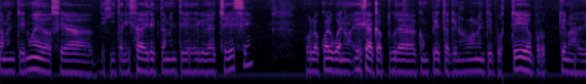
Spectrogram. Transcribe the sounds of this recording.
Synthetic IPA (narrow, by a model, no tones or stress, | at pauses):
amẽ̞nt̪enweβaosead̪ixit̪alisaðaðiɾek̚t̪amẽnt̪eðezðeleat͡ʃeese | poɾlokwalβwe̞no̞eslakap̚t̪uɾako̞mplet̪akeno̞ɾmalmẽ̞nt̪epo̞st̪eopo̞ɾt̪emazðe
